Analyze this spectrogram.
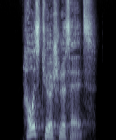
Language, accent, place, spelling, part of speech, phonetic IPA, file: German, Germany, Berlin, Haustürschlüssels, noun, [ˈhaʊ̯styːɐ̯ˌʃlʏsl̩s], De-Haustürschlüssels.ogg
- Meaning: genitive singular of Haustürschlüssel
